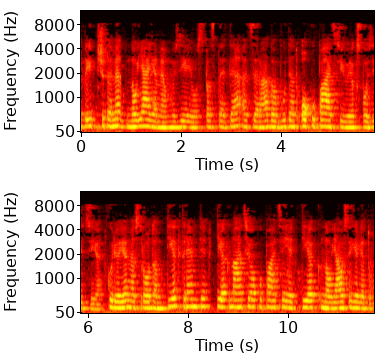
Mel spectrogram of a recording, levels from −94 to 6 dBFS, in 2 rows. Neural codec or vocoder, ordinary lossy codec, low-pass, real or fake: none; MP3, 32 kbps; 10.8 kHz; real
